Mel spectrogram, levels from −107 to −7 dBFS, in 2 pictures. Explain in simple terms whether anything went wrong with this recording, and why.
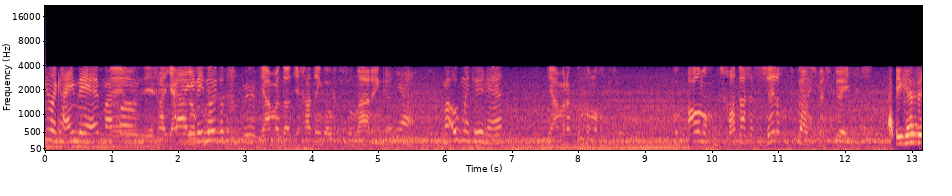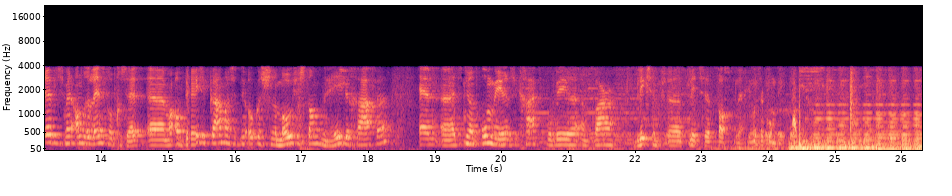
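Two things go wrong, back to back, around 15.3 seconds.

At 15.28 s there is a short stall from a late packet: the sound freezes and holds for about 54 ms, then picks up exactly where it stopped, so nothing is lost.

Right after, at 15.35 s, a burst of packet loss follows: a stretched, fading fill of about 51 ms covers a gap, and when the sound resumes about 60 ms of audio has been skipped.

The stall only pauses the sound, while the loss jumps ahead. Both sit inside a phone-style call connection that carries nothing above 4 kHz.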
